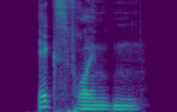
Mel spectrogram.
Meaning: dative plural of Exfreund
- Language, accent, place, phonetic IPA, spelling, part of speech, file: German, Germany, Berlin, [ˈɛksˌfʁɔɪ̯ndn̩], Exfreunden, noun, De-Exfreunden.ogg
